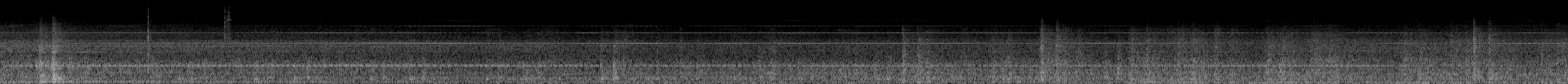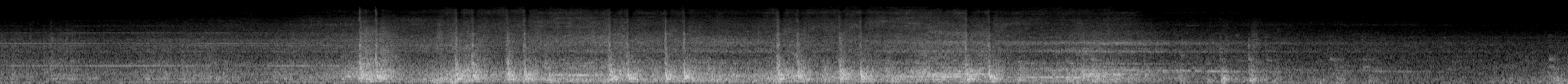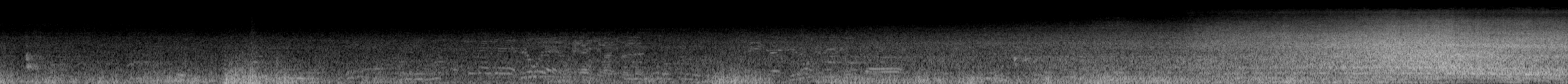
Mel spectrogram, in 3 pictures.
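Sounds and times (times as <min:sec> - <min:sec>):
train hum with high tones: 0:00.0 - 0:47.0
train wheels clattering over rail joints: 0:19.2 - 0:26.0.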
